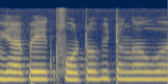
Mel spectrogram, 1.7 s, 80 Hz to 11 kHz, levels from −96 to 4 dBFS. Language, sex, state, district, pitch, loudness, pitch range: Hindi, female, Assam, Hailakandi, 280 Hz, -14 LUFS, 275-285 Hz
